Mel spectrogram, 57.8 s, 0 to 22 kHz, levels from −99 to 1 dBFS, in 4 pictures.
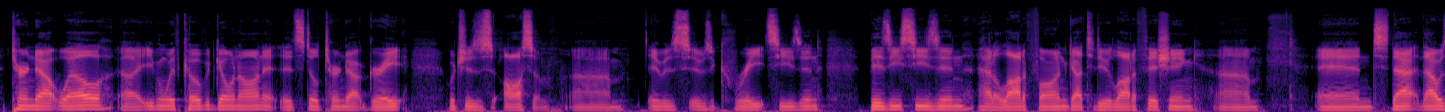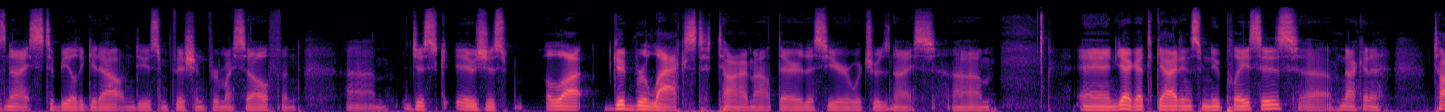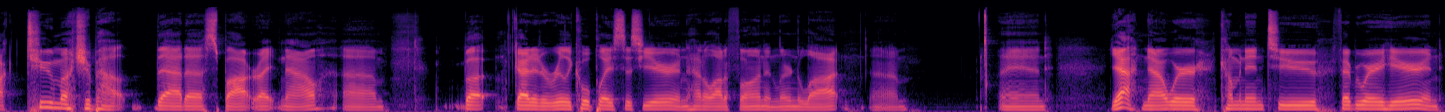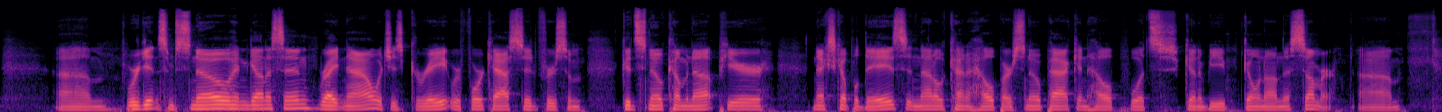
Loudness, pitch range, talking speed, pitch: -35 LUFS, 100-120 Hz, 180 wpm, 110 Hz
